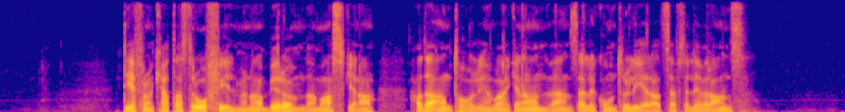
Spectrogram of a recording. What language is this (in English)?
Swedish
